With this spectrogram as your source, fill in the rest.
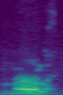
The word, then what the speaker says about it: Maryland: I was in Virginia they used to pronounce it Merlin the cat's from Maryland they'll be like man it's not Maryland it's Merlin you know what I'm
